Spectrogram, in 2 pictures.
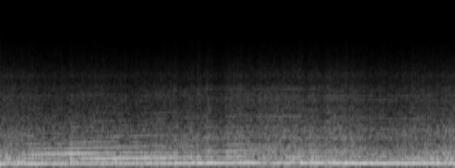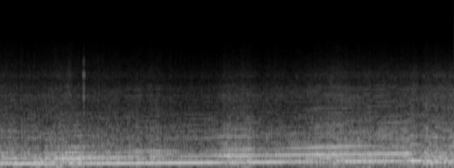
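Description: Toyota Vios race car's four-cylinder engine heard from inside the stripped cabin, pulling under acceleration, its pitch climbing slowly as the car gathers speed.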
